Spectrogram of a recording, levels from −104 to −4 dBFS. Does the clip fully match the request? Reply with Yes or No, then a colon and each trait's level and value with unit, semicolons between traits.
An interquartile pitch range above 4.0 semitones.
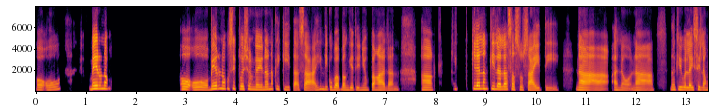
Yes: average, 4.4 semitones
